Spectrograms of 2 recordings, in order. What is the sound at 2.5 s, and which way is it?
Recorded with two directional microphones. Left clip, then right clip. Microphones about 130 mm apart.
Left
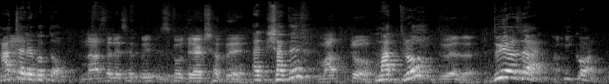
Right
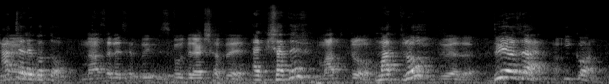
Speech, centre (ahead or behind).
